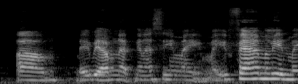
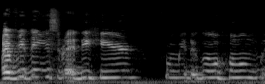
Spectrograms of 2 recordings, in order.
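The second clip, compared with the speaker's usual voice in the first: tearful; 5 semitones higher, 5 dB quieter than usual. Real, not acted. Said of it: "I'm just being emotional".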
